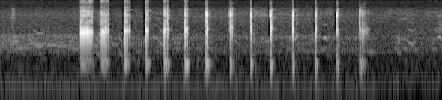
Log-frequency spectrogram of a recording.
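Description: A francolin gives a fast run of about thirteen harsh, grating notes, roughly seven a second, fading slightly toward the end.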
